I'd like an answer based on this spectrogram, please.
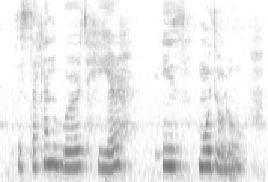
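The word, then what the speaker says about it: مُثُلُ: Muthulu is pronounced as mim with a dhamma over it. It's pronounced as mu. The second letter in that word is the tha with a dhamma over it is pronounced as thu. The third letter here is lam with a dhamma over it and pronounced as lu. Mu, thu, lu.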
